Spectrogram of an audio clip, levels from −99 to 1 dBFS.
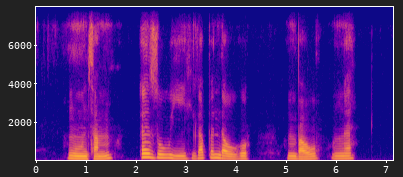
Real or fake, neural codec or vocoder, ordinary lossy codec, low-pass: real; none; Opus, 24 kbps; 7.2 kHz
